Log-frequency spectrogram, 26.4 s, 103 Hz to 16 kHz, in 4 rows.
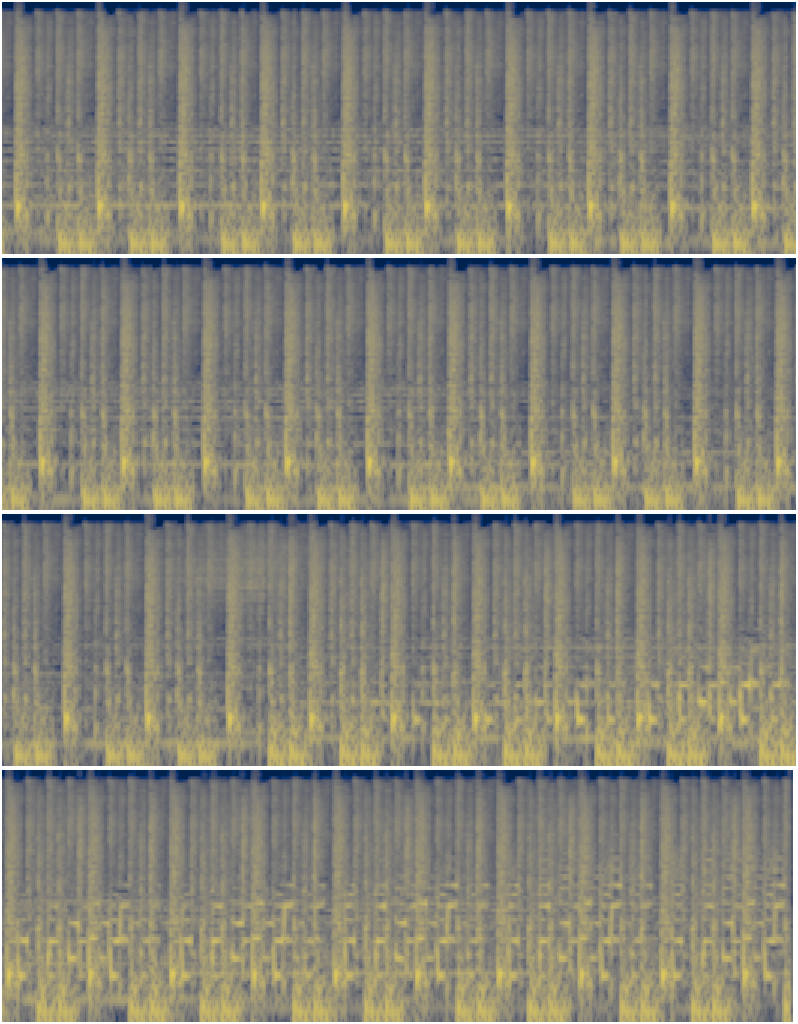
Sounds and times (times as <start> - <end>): Music: 0.0 - 26.4.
